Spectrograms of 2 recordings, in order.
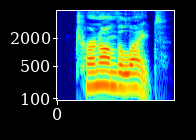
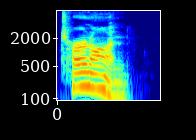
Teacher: So "turn on", you have like a liaison, we can say in French. You have a liaison, a connection between the consonant sound and the vowel sound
